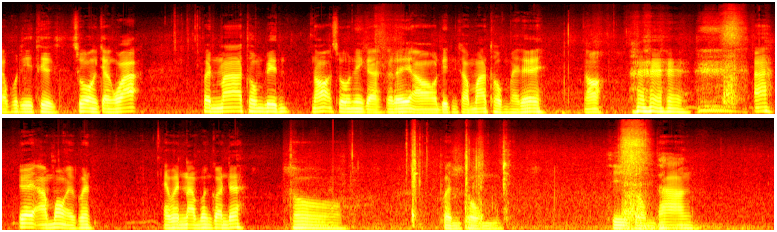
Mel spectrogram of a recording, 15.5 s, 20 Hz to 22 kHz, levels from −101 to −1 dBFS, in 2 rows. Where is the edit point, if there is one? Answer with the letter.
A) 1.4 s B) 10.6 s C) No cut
B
